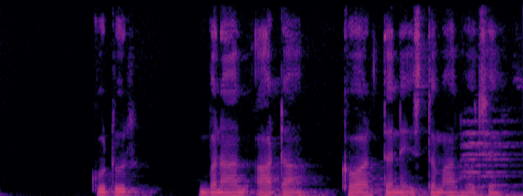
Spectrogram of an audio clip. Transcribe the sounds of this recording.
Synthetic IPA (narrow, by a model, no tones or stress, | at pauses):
kuʈuɾ | bənaːlaːʈãkʰəʋaɾt̪eneɪst̪eːmaːlɦoːt͡ʃʰe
